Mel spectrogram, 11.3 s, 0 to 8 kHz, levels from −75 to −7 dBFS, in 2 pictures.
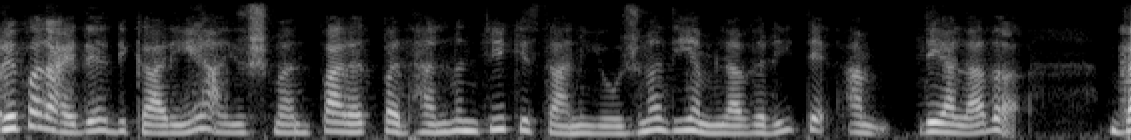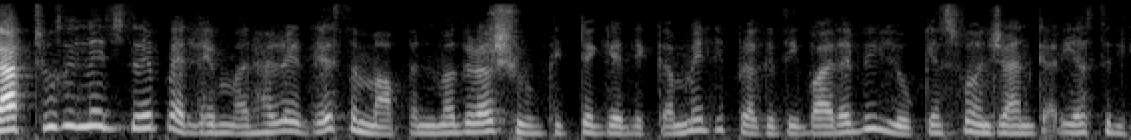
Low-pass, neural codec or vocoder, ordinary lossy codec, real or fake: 7.2 kHz; codec, 16 kHz in and 24 kHz out, 0.8 kbps, FocalCodec, streaming, 65536 codes; AAC, 32 kbps; fake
